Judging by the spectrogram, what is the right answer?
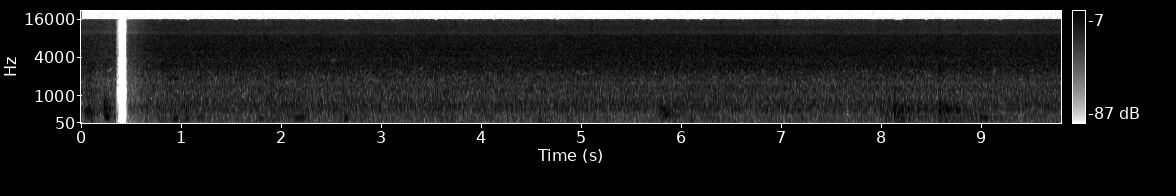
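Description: Nimki dough pieces deep-frying in hot oil in a wok, a steady sizzle. The sound cuts out briefly just under half a second in.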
